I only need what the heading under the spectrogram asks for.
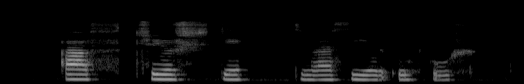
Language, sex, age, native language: Icelandic, male, 8, Icelandic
